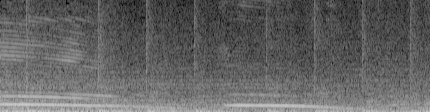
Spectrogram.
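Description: Comic 'fail' sound effect of two long, slowly falling horn notes, in the manner of a sad-trombone sting, marking a dropped catch. It sounds over a steady low background murmur.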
